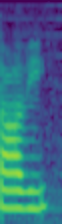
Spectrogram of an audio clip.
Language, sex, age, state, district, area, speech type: Tamil, female, 18-30, Tamil Nadu, Erode, rural, read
